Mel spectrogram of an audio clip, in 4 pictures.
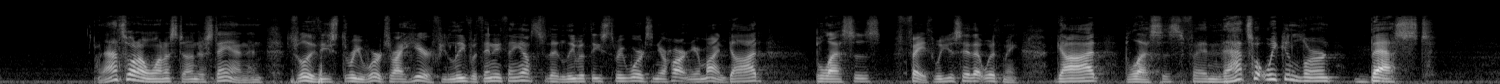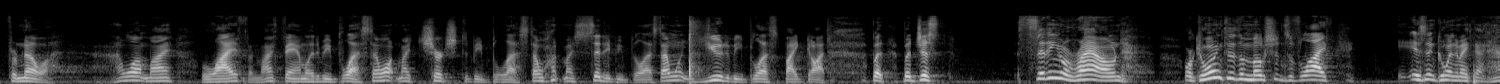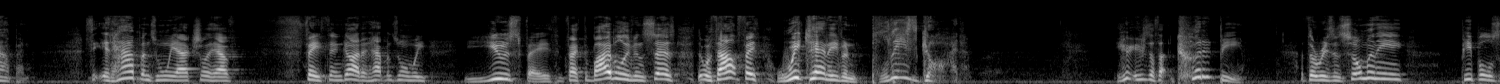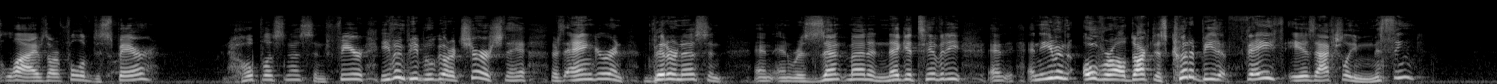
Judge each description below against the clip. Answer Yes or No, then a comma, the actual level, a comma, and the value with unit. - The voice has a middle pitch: Yes, medium, 160 Hz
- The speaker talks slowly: No, average, 185 wpm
